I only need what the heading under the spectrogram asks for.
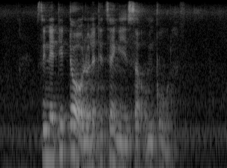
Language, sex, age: Swati, male, 20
